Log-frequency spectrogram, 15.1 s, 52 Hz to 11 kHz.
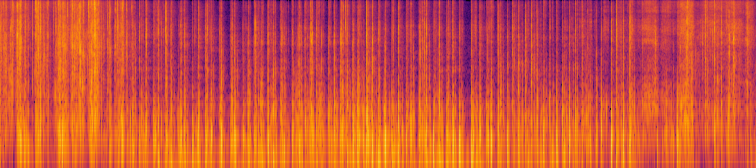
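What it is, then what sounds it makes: Paper-wrapped soap bar. A solid soap bar in a thin white paper wrapper is held in the hands while long nails crinkle and scratch the wrapper. Dense, rapid paper crinkles and crisp scratches run for about 15 seconds, bright and crackly with a soft low rustle beneath. Each sound is short and dry, with no ring.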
